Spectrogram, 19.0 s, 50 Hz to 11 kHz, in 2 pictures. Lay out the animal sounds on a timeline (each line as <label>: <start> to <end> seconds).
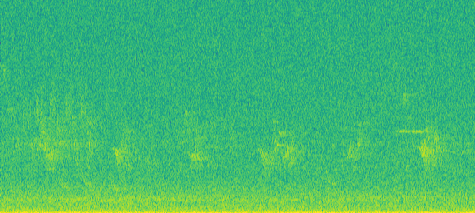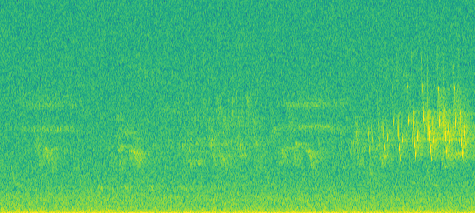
Red-eyed Vireo (Vireo olivaceus): 0.0 to 19.0 seconds
Ovenbird (Seiurus aurocapilla): 0.1 to 2.0 seconds
Black-throated Green Warbler (Setophaga virens): 7.7 to 8.7 seconds
Dark-eyed Junco (Junco hyemalis): 9.9 to 11.1 seconds
Ovenbird (Seiurus aurocapilla): 13.2 to 14.8 seconds
Dark-eyed Junco (Junco hyemalis): 15.0 to 16.4 seconds
Ovenbird (Seiurus aurocapilla): 16.3 to 19.0 seconds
